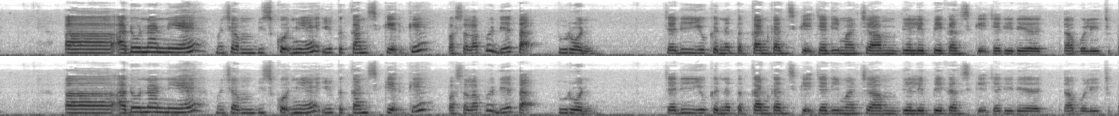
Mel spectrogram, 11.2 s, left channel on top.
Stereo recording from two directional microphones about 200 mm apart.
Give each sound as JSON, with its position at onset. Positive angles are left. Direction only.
{"t": 0.7, "sound": "a woman's voice", "side_deg": 35}
{"t": 6.6, "sound": "a woman's voice", "side_deg": 35}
